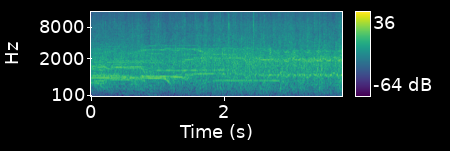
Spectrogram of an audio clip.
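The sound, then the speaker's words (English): Audience applause for a comedian at a live comedy show: dense, steady clapping from a crowd that holds at an even level from start to finish. “Ladies and gentlemen, please have a huge hand for Mike Furman.”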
